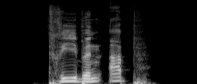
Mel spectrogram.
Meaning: inflection of abtreiben: 1. first/third-person plural preterite 2. first/third-person plural subjunctive II
- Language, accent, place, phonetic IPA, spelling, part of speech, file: German, Germany, Berlin, [ˌtʁiːbn̩ ˈap], trieben ab, verb, De-trieben ab.ogg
